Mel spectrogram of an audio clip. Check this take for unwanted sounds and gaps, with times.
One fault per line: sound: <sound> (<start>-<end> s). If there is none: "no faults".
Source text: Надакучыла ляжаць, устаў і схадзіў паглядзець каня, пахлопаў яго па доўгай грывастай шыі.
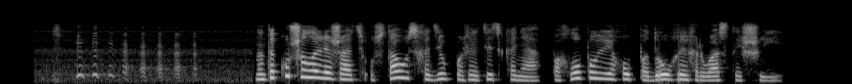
sound: laugh (0.5-2.1 s)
